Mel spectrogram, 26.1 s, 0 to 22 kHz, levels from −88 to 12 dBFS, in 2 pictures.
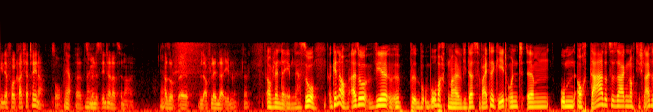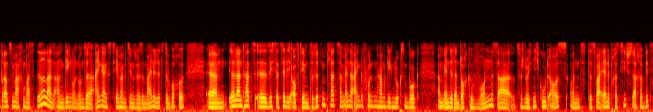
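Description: No technical faults can be heard anywhere in the recording. Nothing in the speech points to a problem in how the audio was captured or carried.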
